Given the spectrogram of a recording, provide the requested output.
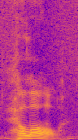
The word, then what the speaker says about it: halal: And it's transliterated into the English word halal, halal. It's spelled H-A-L-A-L, pronounced ha-lal.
